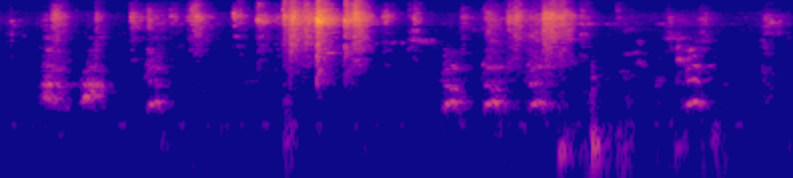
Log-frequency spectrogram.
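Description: Dogs barking indoors, several sharp barks and yips in quick irregular bursts, fairly close and moderately loud, with brief pauses between.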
